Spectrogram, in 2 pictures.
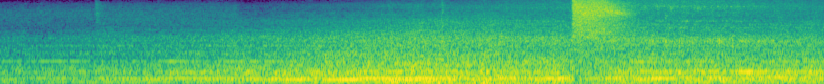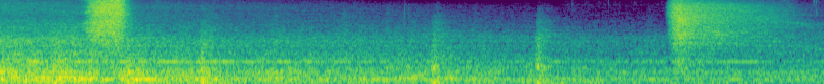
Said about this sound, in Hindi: बगल में ये आ गई अभी यशवंतपुर गोरखपुर एक्सप्रेस।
